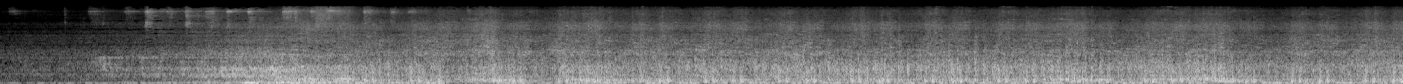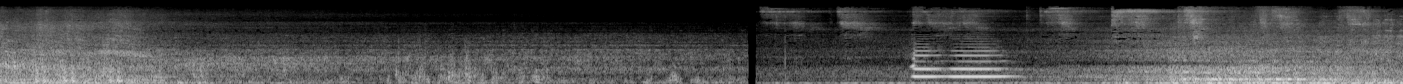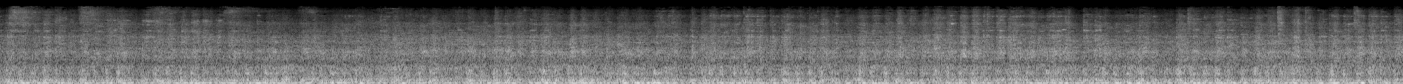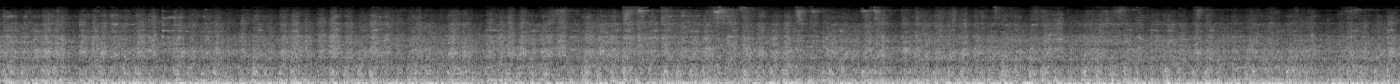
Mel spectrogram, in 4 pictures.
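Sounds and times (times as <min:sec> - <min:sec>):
freight train passing: 0:00.0 - 0:56.0
wheels clacking over rail joints: 0:25.3 - 0:56.0.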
